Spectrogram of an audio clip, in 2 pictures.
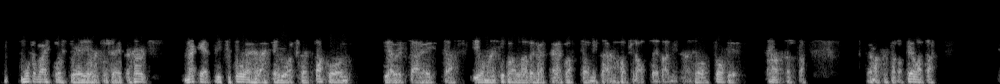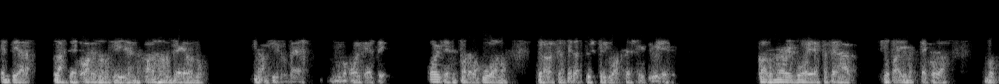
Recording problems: garbled, watery; badly; nothing above 3 kHz
wrong speed, natural pitch; too fast; 1.6 times normal speed

